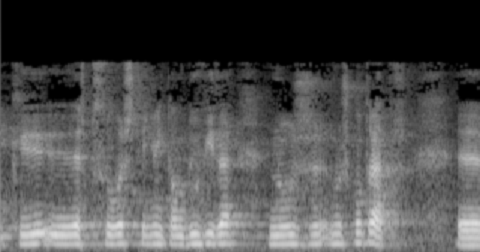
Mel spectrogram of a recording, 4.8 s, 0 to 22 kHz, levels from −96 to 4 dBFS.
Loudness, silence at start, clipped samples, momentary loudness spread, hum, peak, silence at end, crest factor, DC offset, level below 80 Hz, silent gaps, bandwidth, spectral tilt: -17 LUFS; 0 s; under 0.1%; 13 LU; none; 0 dBFS; 0 s; 16 dB; under 0.1%; -52 dBFS; none; 8.2 kHz; -7.5 dB/octave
